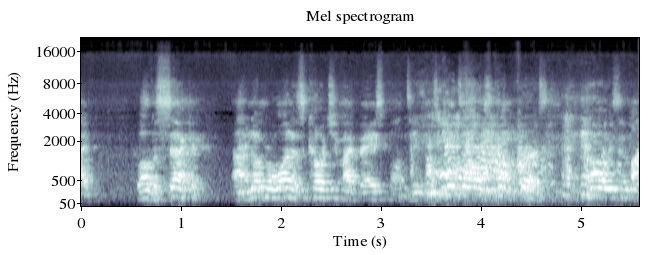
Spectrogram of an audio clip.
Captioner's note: audience laughter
